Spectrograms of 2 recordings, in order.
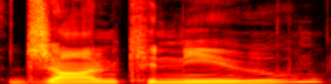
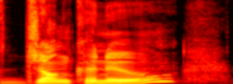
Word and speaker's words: Junkanoo: In Jamaica, I want to talk about the junk canoe celebrations, or as some people might want to pronounce it, John Canoe. – John Cano. – John Cano. It's junk canoe, right? – Junk canoe.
